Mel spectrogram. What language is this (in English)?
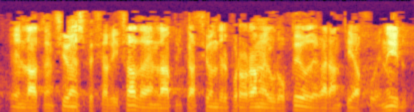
Spanish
